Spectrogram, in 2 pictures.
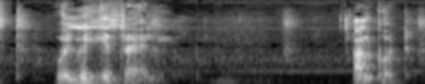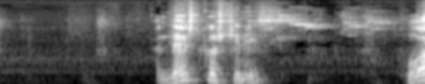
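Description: An elderly man speaks calmly and haltingly, close to a microphone.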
